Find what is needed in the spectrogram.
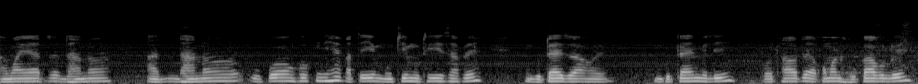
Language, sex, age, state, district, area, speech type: Assamese, male, 30-45, Assam, Tinsukia, rural, spontaneous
